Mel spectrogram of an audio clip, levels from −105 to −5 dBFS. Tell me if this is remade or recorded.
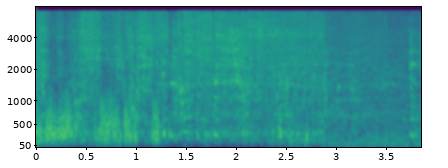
remade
